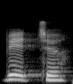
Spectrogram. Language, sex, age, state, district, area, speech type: Punjabi, female, 18-30, Punjab, Hoshiarpur, rural, spontaneous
